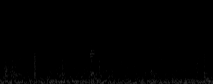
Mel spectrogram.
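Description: Near silence: the low hum and hiss of an old film soundtrack, with three faint, irregularly spaced clicks.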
